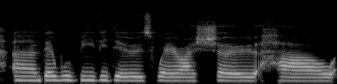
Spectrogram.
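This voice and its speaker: A woman speaks fairly slowly in a French accent, her pitch fairly low and her intonation flat and monotone. The sound is dry and close, with no echo. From France. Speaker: illustrator and YouTuber. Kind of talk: channel introduction talk. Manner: hesitant, many fillers.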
